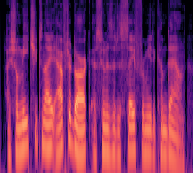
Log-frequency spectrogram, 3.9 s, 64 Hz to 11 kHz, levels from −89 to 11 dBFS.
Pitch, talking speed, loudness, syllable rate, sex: 120 Hz, 280 wpm, -19 LUFS, 6.2 syllables/s, male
